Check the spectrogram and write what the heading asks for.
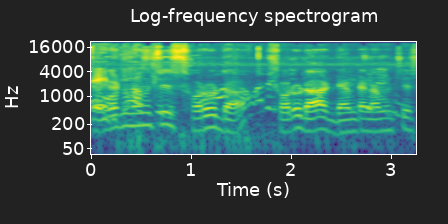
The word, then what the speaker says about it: সুরাডা: জায়গাটার নাম হচ্ছে সরোডা সরোডা আর ড্যামটার নাম হচ্ছে সোরাডা আচ্ছা ড্যামটার নাম হচ্ছে সুরাডা উচ্চারণ সোরাডা সোরাডা যাইোক উচ্চারণটা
